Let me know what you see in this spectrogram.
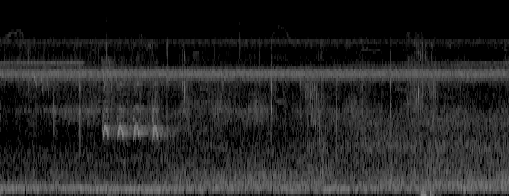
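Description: Faint lakeside ambience with a steady high-pitched insect drone; about two seconds in, a bird gives four short calls in quick succession.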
